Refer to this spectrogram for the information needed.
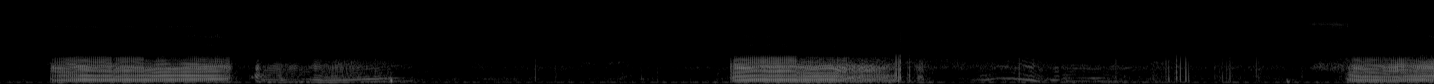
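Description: Loud, rough, buzzy snores with quieter whistling, snuffling sounds between them, from a sleeping small flat-faced dog.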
